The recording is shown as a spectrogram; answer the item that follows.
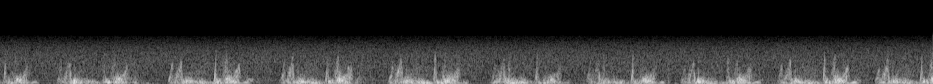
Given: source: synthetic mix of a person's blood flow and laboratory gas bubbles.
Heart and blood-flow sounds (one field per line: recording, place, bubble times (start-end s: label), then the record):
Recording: Doppler ultrasound of blood flow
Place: precordium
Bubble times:
0.06-0.18 s: bubbles
From the record:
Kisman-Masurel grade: 111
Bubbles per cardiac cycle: 1 to 2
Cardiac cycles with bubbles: 1 to 10%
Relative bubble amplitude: barely perceptible (0.100 to 0.250)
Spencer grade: 1 (occasional bubble signal discernible with the cardiac motion signal, with majority of cardiac periods free of bubbles)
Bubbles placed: only in the low amplitude regions of the cardiac cycle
